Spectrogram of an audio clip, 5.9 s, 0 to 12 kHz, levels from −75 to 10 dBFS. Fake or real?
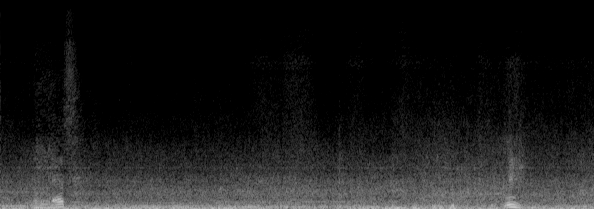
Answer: fake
